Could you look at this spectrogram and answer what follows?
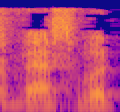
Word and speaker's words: Vestwood: hero yeah and it's vestwood pronounced with you know it's like Westwood but with v's and basically this is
